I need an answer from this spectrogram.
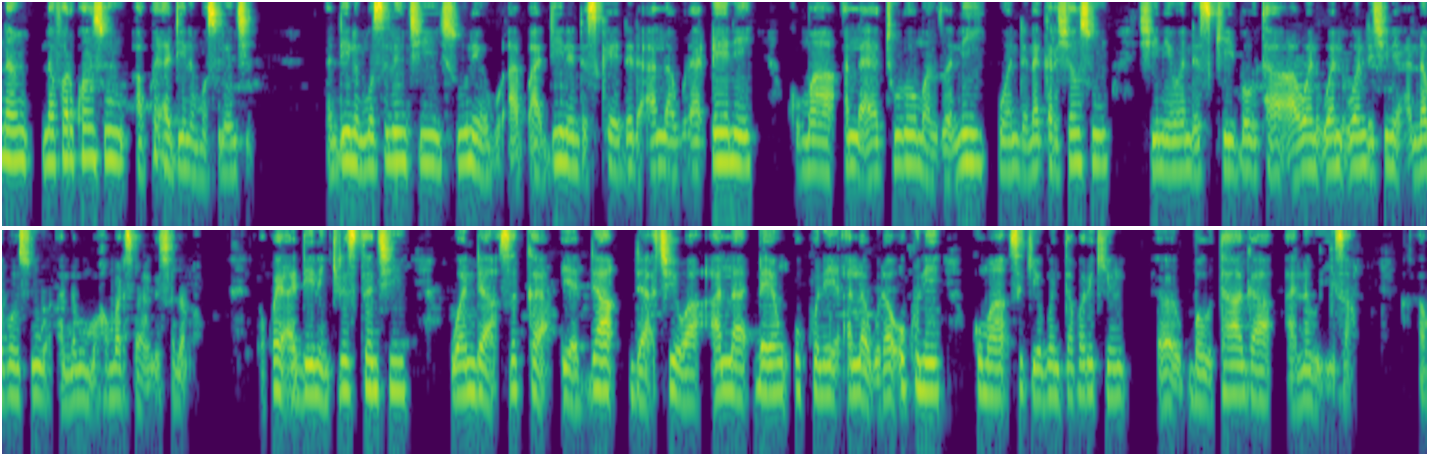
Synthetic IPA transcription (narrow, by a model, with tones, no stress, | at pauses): nɐ˦nna˦ɸɐ˦ɽkʷɔ˦nsu˦ʔa˨kʷa˦jʔa˨dːiː˦nɪ˨mːʊ˦sʊ˦lʊ˦nt͡ʃiː˨ | ʔa˨dːiː˦nɪ˨mːʊ˦sʊ˦lʊ˦nt͡ʃiː˨suː˦neː˨ʔa̰˨dːiː˦nɪ˨nda˨sʊ̥˦ka˨jɐ˨dːa˦da̰˨ʔa˦lːaː˨ɡʷʊ˨daː˦ɗɐ˦ja˦neː˨kʷʊ˦ma˦ʔa˦lːa˨jaː˦tʰuː˦ɽoː˦mɐ˨nzɐ˨niː˦wɐ˦nda˨na˦kʼɐ˨ɽʃɛ˦nsu˦ | ʃiː˦neː˨wɐ˦nda˨sʊ̥˦kʲeː˨ba˦wtʰaː˦˨˦wɐ˦nda˨ʃiː˦neː˨ʔa̰˨nːɐ˦bɪ˨nsu˦ʔa̰˨nːɐ˦bi˨mʊ˨ha˦mːɐ˨dsɐ˦laː˨lːsɐ˦lːɐ̰˨ma̰˨ | ʔa˨kʷa˦jʔa̰˨dːiː˦nɪ˨ŋkʲɪ˦ɾɪ˦stɐ˦nt͡ʃiː˦wɐ˦nda̰˨sʊ˦ka˨jɐ˨dːa˦da̰˨t͡ʃeː˦˨waː˨ʔa˦lːa˨ɗɐ˦jɐ˦ŋʔʊ˦kʷu˨neː˦ʔa̰˦lːa˨ɡʷʊ˨daː˦ʔʊ˦kʷu˨neː˦kʷʊ˦ma˦sʊ˦kʲeː˨bɪ˦ntɐ˨ɸɐ˦ɽkʲɪ˨m˨ | ba˨wtaː˦ɡa˨ʔa̰˨nːɐ˦bi˨ʔḭː˦sa̰ː˦ | ʔa̰˨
